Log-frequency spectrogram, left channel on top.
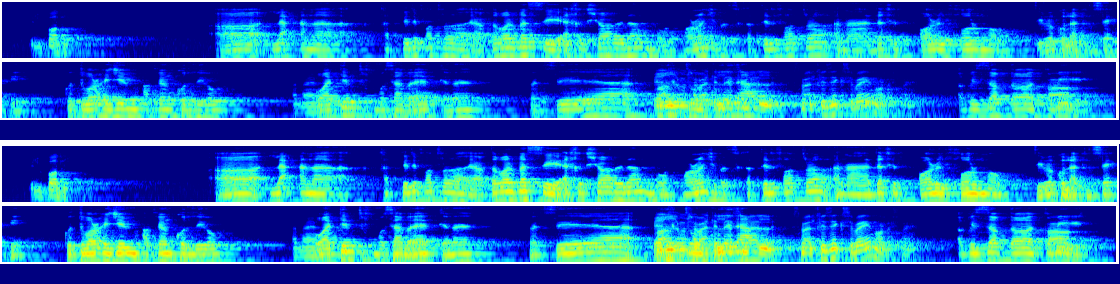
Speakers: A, on the right; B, on the right.
A: البادي
B: اه لا انا انا خدت لي فتره يعتبر بس اخر شهر ده ما بتمرنش بس خدت لي فتره انا داخل في حوار الفورمه وكنت باكل اكل صحي كنت بروح الجيم حرفيا كل يوم
A: تمام
B: وقدمت في مسابقات كمان بس آه،
A: المسابقات
B: برضه كل
A: اللي هي اسمها
B: ده
A: ال- اسمها الفيزيكس باين ولا اسمها ايه
B: بالظبط اه الطبيعي
A: اه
